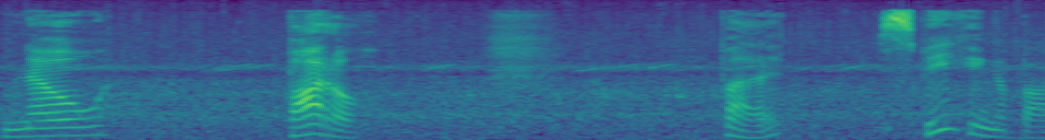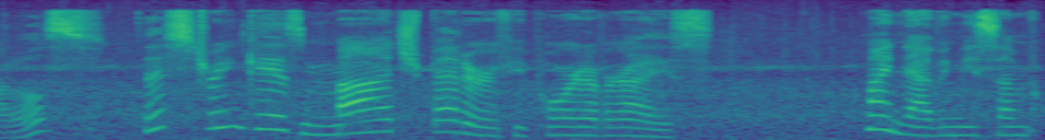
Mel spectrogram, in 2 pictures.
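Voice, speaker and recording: Over clear background noise comes a sassy genie from a video game. She is aloof and sardonic, brushing people off in a mid-pitched, flippant voice. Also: big pitch swings, slow, long pauses. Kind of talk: scripted video game dialogue.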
